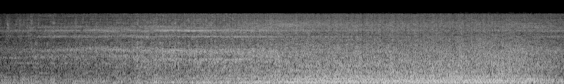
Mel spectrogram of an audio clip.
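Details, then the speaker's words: 1999 Jeep Grand Cherokee 4.0 L six, a no-start, running after a month sitting once the shorted crank sensor was replaced: steady, even idle with a regular pulse and no knocks or misses; runs normally. "Alright, boys. Got her. Crank sensor shorted the computer out. Made it look like a bad computer."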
